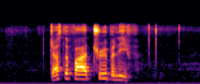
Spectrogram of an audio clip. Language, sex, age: English, male, 19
